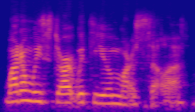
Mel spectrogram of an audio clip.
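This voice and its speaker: A woman's voice: fairly high pitch, moderate pace, gravelly, dull audio. A woman moderating a panel, politely thanking speakers and handing over questions.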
